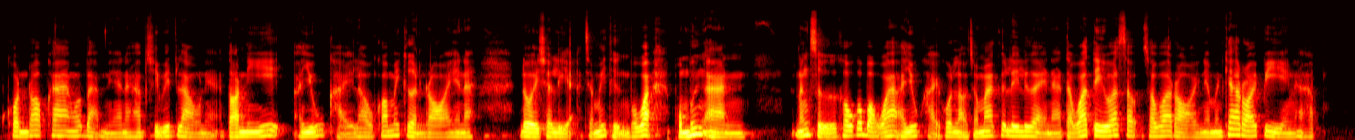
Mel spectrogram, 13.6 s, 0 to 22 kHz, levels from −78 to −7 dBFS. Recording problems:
none

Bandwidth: 15.5 kHz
